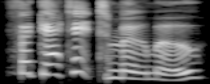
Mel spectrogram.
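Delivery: high, cheeky little voice; cheeky pancake. Acted. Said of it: "the pancake said".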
